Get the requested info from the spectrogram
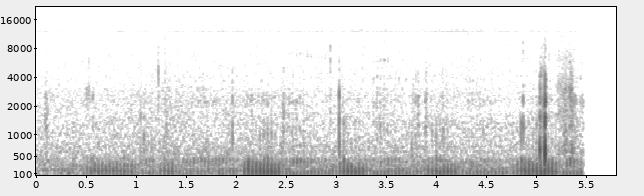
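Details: A pet cat purring steadily, a low rhythmic rumble in regular pulses that swell and fade in breaths, with a few soft clicks and a brief louder rustle near the end.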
